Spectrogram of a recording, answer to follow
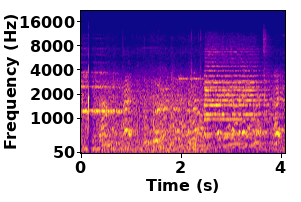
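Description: Crowd chatter, with a vehicle horn sounding once for just over a second, starting about two and a half seconds in.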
